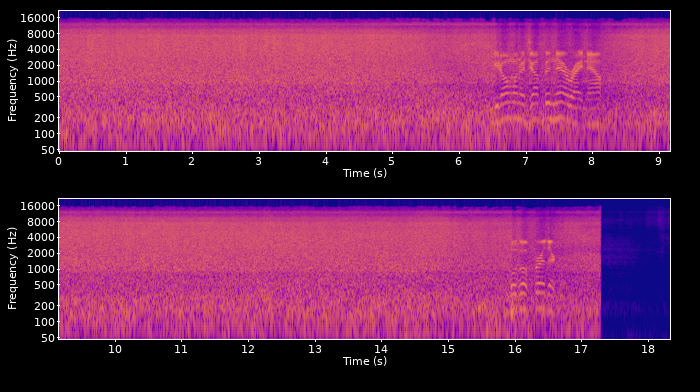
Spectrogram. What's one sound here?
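A swollen river rushes and roars loudly close by.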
